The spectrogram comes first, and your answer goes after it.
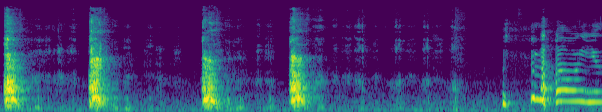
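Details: While testing his big brother's patience, Maui the dog gives four sharp barks roughly one second apart, followed by a brief cluster of squeaky, tonal sounds at the end.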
